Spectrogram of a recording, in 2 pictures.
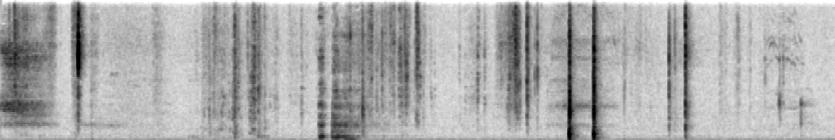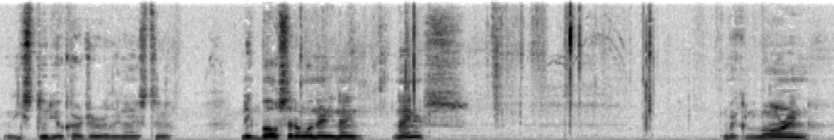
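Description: Trading cards rustle and snap as they are handled and flipped.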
